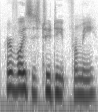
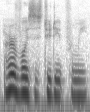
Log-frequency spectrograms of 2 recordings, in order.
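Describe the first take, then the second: No difference in how they are said.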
